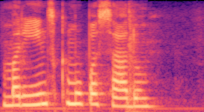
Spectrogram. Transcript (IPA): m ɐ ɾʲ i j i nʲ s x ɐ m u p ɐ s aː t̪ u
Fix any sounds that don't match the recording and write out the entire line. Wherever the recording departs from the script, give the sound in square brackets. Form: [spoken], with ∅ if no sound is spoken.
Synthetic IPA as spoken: m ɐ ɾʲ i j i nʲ s [k] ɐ m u p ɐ s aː [d̪] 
